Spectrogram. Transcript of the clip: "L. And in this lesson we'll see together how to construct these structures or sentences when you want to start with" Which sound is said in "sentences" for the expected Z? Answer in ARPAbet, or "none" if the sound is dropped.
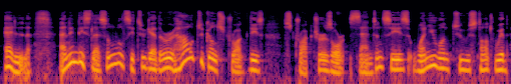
Z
